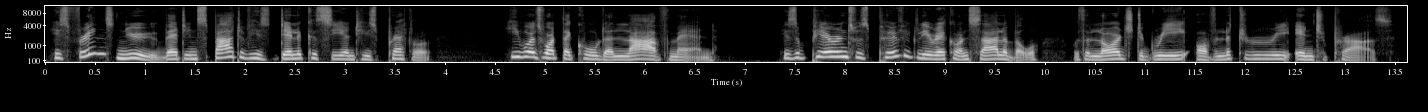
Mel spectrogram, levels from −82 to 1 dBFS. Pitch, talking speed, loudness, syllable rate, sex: 200 Hz, 140 wpm, -20 LUFS, 4.8 syllables/s, female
